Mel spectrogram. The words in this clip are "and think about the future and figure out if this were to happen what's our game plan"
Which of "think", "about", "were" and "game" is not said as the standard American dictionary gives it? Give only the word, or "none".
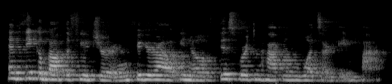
none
